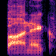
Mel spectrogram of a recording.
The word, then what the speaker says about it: Bonik: your last name uh bonik rhymes with sonic bonik nice uh thank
